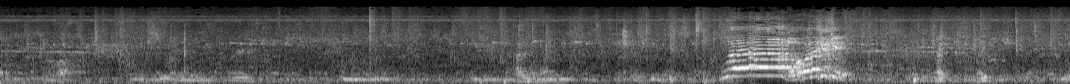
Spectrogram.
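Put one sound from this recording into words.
Men talk quietly at a distance.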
